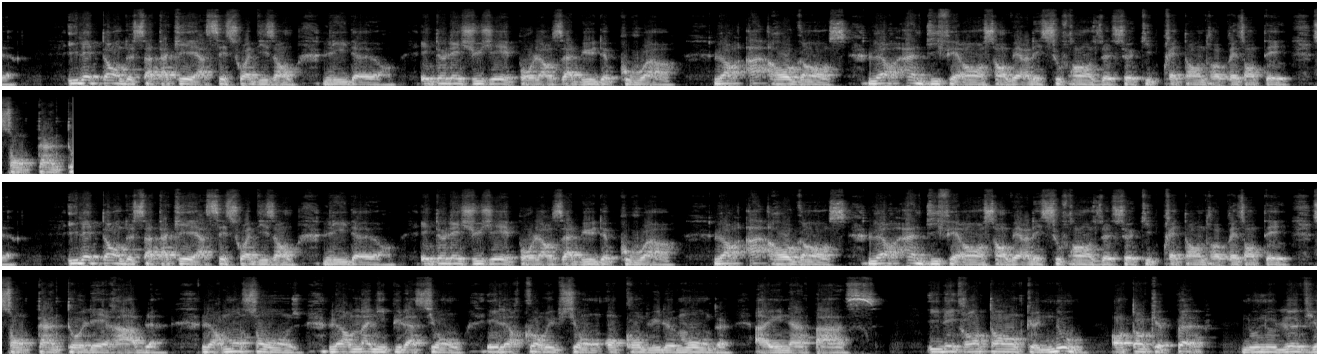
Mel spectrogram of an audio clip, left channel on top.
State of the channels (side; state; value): left; drops out; at 13.9 s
